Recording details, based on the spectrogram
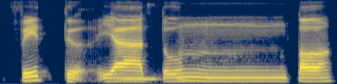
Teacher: Domah tanwin bertemu dengan huruf to bacaan ikhfa dibaca samar-samar · dal sukun ini huruf qalqalah dibaca mamantul ditampakkan pantulannya ya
